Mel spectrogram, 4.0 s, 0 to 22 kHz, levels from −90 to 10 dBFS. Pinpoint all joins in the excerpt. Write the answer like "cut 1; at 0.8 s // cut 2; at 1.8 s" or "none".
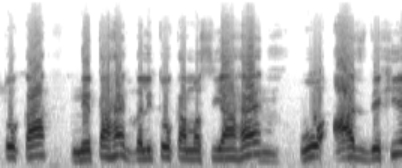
none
